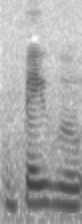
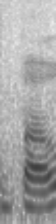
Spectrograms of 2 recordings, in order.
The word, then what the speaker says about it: Beau: should know better but the first name is not baewoo it's Beau like hair bow and then the last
